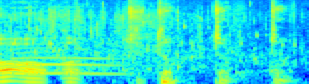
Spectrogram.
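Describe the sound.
Water splashes in a quick, steady rhythm like paddle strokes as a boat moves away down a river, moderately loud, after a brief tonal voice-like sound at the start.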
